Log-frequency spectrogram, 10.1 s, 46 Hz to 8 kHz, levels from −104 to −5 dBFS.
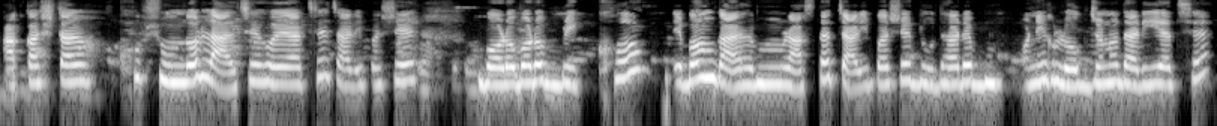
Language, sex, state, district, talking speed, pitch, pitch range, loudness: Bengali, female, West Bengal, North 24 Parganas, 120 wpm, 270 Hz, 255-290 Hz, -15 LUFS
